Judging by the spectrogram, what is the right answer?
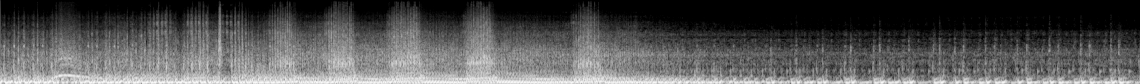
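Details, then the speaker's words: Carbureted single-cylinder bike unused for a few years, just started on fresh fuel with choke: several throttle revs, then a lumpy, uneven idle; running slightly rough, expected to clear with fresh fuel and riding. "Perfect, you can tell it's running a little bit rough, but I'm sure it'll clear out with some more fresh fuel, a couple of rides."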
